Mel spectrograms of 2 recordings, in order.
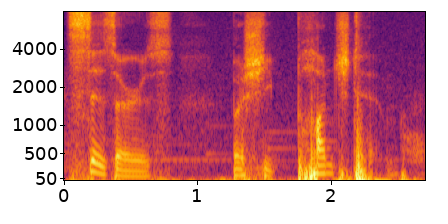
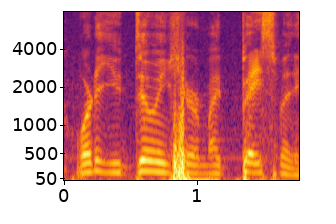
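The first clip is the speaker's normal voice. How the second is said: higher, fast angry demand; shout; 7 semitones higher, 3 dB louder, faster than usual. A narrator's reading. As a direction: bark the question at the intruder. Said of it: "he shouted at me".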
